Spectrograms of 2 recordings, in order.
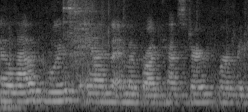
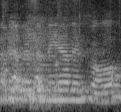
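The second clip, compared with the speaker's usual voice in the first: louder, spoken through laughter; laughing; 3 semitones higher, 8 dB louder than usual. Real, not acted. Speaker joking to host about why she moved, laughing. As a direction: toss off the joke while still laughing. Joking reply to host's teasing.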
